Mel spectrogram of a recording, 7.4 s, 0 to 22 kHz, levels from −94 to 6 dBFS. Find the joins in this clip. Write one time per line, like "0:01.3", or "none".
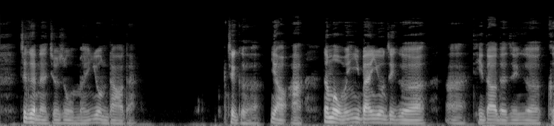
0:03.5
0:05.8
